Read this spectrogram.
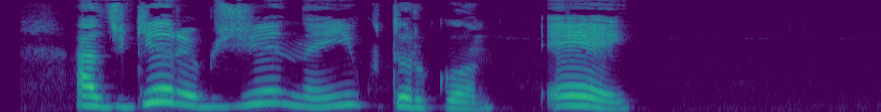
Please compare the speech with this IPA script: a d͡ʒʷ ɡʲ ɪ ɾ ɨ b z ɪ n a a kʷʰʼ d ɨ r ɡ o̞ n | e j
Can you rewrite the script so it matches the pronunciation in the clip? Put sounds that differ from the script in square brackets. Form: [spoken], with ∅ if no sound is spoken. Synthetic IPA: a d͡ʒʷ ɡʲ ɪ ɾ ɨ b [ʒ] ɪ n a [i] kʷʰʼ d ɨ r ɡ o̞ n | e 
